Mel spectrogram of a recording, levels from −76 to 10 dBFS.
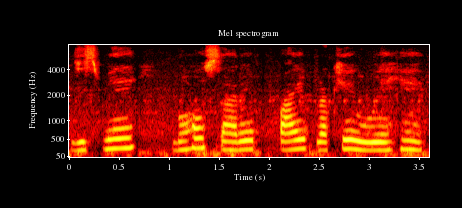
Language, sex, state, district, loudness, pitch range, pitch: Hindi, female, Uttar Pradesh, Lalitpur, -13 LUFS, 215-245 Hz, 225 Hz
